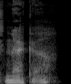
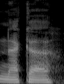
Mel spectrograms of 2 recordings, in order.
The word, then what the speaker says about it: NECA: Which I think the guy that was talking about it works for, is it Nika? Nika Toys? Is that who makes the... – NECA. – Yeah, I NECA? Think we pronounce it NECA.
